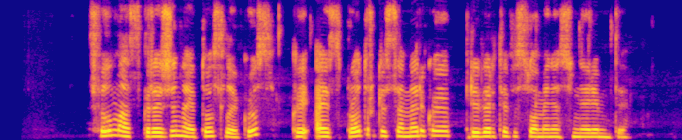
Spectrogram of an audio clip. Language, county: Lithuanian, Utena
